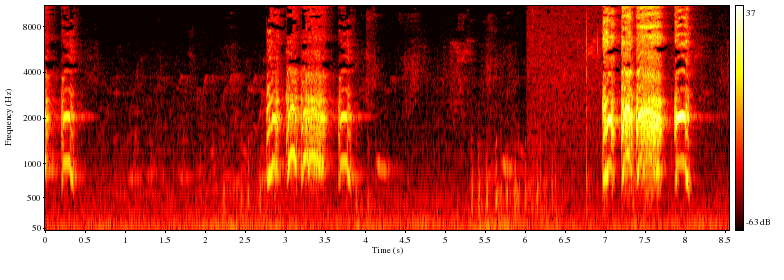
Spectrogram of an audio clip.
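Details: Red junglefowl cock crowing, a standard lure crow used on trap speakers: three short, clipped crows a few seconds apart, each a hoarse run of syllables that breaks off abruptly, with faint rustling in between.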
